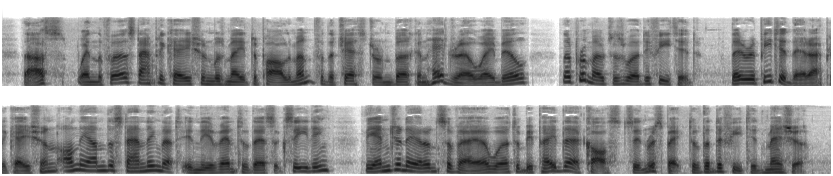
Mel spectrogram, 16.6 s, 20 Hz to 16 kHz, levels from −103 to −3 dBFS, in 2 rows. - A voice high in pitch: No, low, 130 Hz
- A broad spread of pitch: Yes, wide, 7.3 semitones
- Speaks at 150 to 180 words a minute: Yes, average, 175 wpm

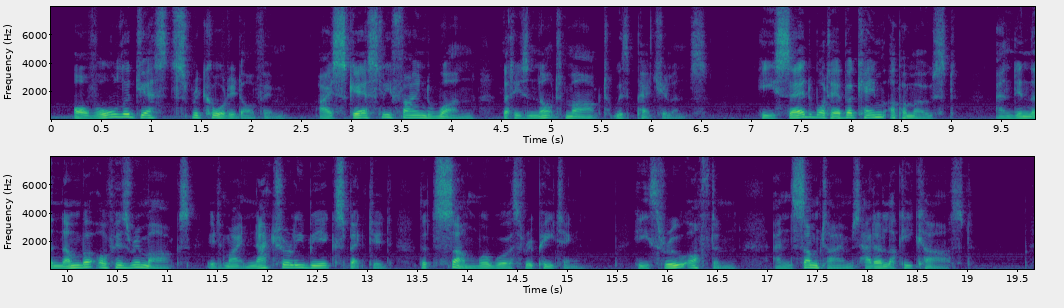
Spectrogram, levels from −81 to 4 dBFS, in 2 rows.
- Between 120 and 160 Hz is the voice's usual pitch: No, low, 110 Hz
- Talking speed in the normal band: Yes, average, 145 wpm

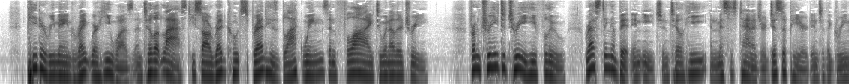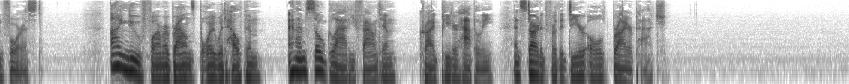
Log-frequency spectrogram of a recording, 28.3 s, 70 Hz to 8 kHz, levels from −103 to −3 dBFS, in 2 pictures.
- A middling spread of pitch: Yes, average, 4.8 semitones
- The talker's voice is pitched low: Yes, low, 110 Hz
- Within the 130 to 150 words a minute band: Yes, average, 145 wpm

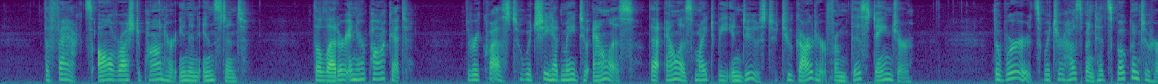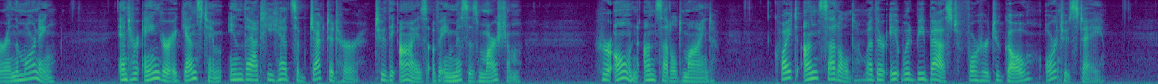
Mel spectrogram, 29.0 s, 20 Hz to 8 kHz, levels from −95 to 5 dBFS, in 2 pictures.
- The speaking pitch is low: No, medium, 175 Hz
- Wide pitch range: No, average, 4.1 semitones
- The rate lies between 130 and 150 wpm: No, average, 170 wpm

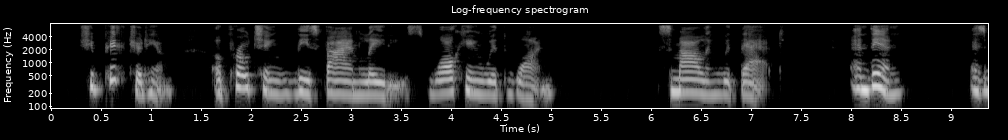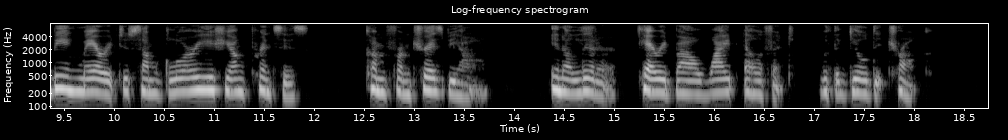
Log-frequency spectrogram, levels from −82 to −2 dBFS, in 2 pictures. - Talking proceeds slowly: Yes, slow, 125 wpm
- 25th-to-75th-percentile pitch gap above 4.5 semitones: No, average, 2.9 semitones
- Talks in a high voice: Yes, high, 210 Hz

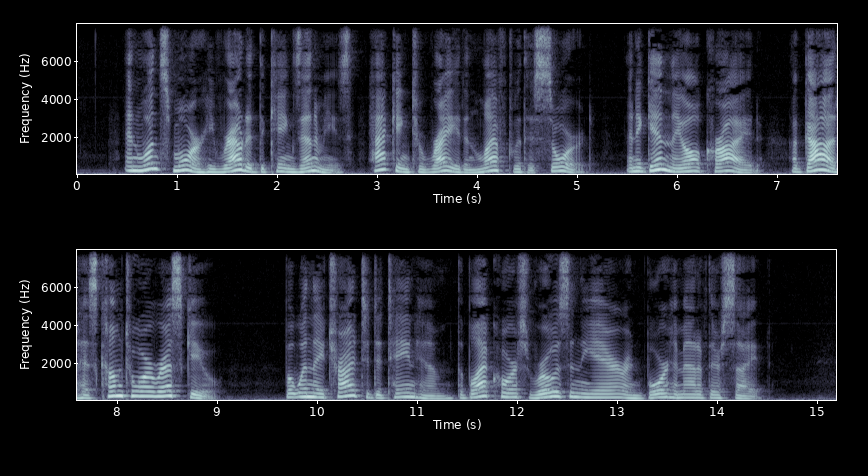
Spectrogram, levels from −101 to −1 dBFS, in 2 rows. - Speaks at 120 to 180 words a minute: No, average, 195 wpm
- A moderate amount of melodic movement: No, wide, 6.6 semitones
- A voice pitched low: No, medium, 185 Hz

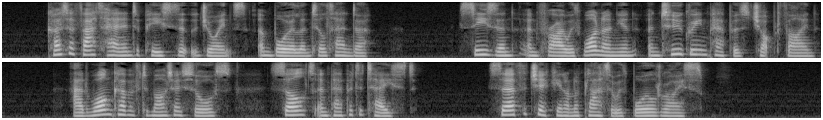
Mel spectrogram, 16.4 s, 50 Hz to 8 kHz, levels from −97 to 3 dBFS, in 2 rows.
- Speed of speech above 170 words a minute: No, average, 165 wpm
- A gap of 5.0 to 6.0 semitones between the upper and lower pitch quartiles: No, average, 3.8 semitones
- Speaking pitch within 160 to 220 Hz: Yes, high, 190 Hz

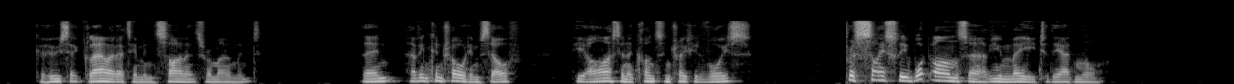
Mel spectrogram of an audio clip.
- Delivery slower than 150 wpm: Yes, slow, 135 wpm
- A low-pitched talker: Yes, low, 130 Hz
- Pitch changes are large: No, average, 3.7 semitones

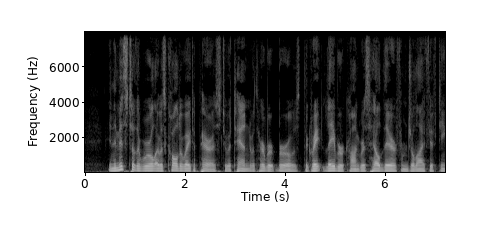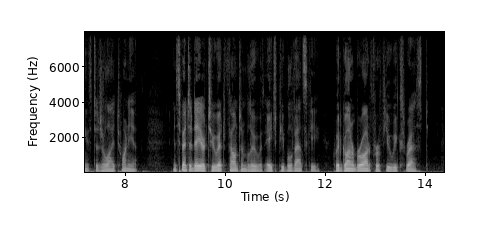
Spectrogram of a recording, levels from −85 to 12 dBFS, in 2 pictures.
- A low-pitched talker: Yes, low, 100 Hz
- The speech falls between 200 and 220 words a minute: Yes, fast, 205 wpm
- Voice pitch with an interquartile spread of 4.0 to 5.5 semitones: No, average, 2.8 semitones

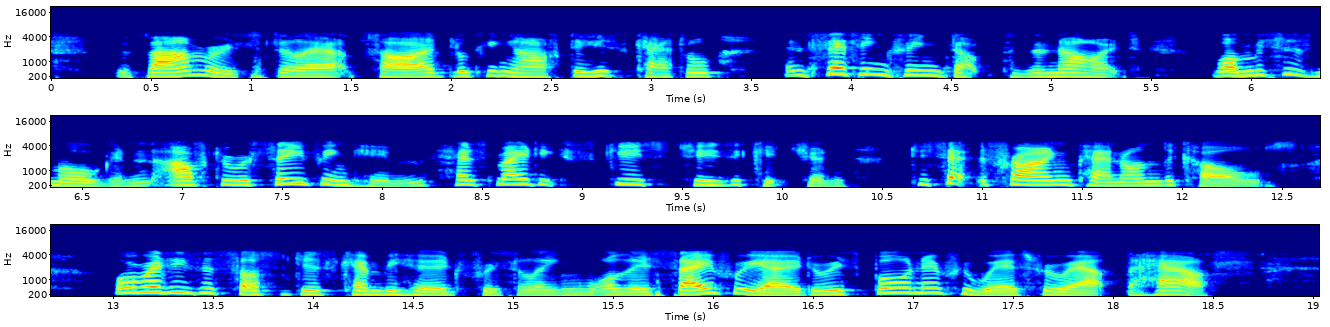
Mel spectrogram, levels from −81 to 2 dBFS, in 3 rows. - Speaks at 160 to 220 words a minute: Yes, average, 165 wpm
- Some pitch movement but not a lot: No, wide, 6.0 semitones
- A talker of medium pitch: No, high, 200 Hz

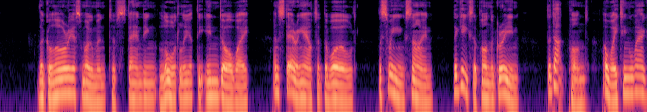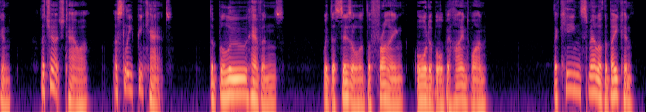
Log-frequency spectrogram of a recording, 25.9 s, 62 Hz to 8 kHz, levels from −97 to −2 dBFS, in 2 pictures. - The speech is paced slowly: Yes, slow, 125 wpm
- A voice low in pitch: Yes, low, 110 Hz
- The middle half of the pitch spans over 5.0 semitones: Yes, wide, 5.5 semitones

